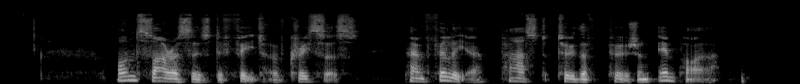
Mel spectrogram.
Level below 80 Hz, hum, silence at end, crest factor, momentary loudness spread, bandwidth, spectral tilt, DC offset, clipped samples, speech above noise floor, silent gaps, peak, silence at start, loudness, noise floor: -74 dBFS; none; 0.55 s; 20 dB; 13 LU; 11.5 kHz; -4.5 dB/octave; under 0.1%; under 0.1%; 48 dB; none; -10 dBFS; 1.15 s; -29 LUFS; -77 dBFS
